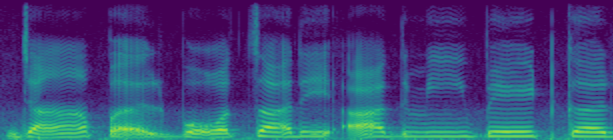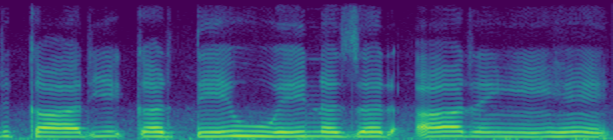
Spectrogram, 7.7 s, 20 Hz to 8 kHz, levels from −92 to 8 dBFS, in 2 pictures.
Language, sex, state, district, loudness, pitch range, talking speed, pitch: Hindi, female, Rajasthan, Jaipur, -14 LUFS, 245-255 Hz, 100 wpm, 250 Hz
